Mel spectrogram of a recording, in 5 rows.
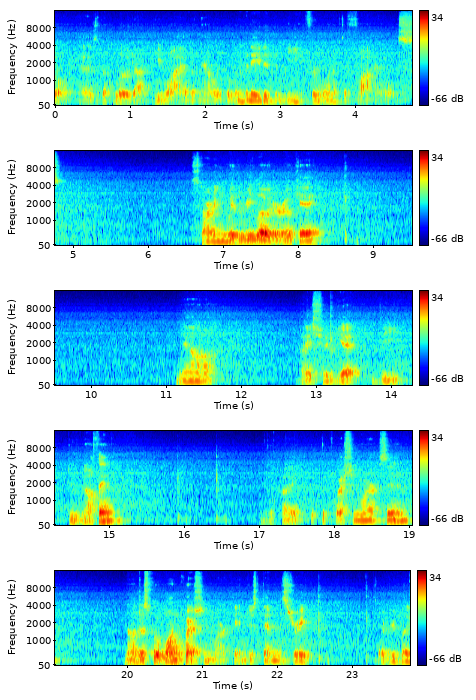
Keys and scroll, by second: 17.2 shift+/, 17.5 shift+Return, 18.4 Return.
